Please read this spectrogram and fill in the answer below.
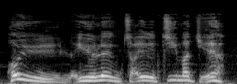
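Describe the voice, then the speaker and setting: A man doing a jumpy, high-pitched village uncle. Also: normal speed, slightly rough, faint music behind. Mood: grumbling. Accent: Hong Kong Cantonese. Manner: excitable, easily startled.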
